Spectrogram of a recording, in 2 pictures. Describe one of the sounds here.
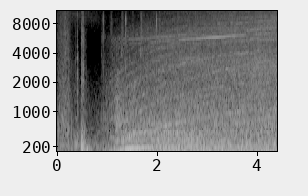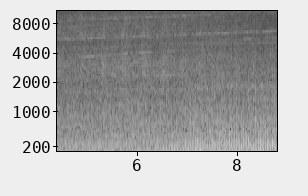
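A helicopter engine whines up and its rotor beats loudly.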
